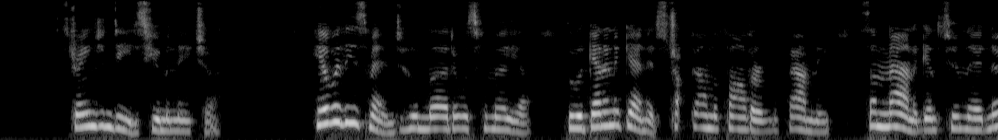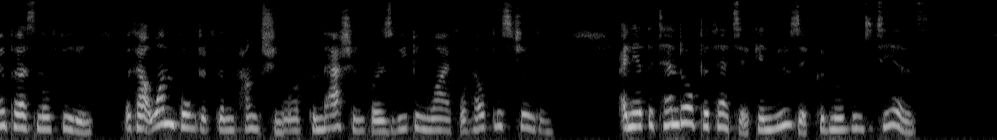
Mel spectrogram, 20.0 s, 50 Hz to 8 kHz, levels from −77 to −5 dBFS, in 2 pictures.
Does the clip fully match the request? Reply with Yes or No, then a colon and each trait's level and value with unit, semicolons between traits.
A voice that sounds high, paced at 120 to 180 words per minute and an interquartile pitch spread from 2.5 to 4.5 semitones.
No: high, 220 Hz; average, 190 wpm; average, 4.0 semitones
